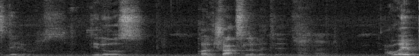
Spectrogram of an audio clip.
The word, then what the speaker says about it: Denno's: Is DENNO'S, if I pronounce it correct? Yes, DENNO'S.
